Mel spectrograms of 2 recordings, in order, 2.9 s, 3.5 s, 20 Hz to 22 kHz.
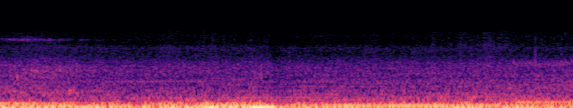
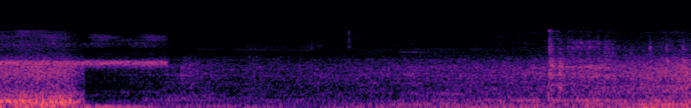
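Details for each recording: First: Nissan Grand Livina after idle learning and ignition timing setting, road test under load: even low rumble with no pinging as revs rise through 2500–3000 rpm, where it previously knocked; knock fixed, engine healthy. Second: 2010 Toyota Avanza with a history of severe overheating, engine idling: rough, harsh idle with a raspy metallic clatter, worse when revved; suspected piston slap, loose pistons or worn rings; overhaul recommended.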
